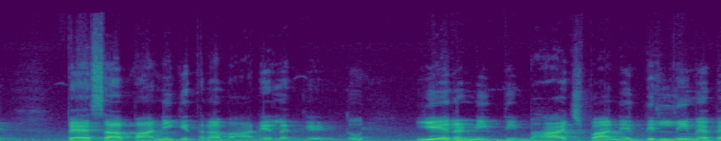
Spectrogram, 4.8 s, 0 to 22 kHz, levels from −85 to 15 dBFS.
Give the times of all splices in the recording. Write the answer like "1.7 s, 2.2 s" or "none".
2.5 s

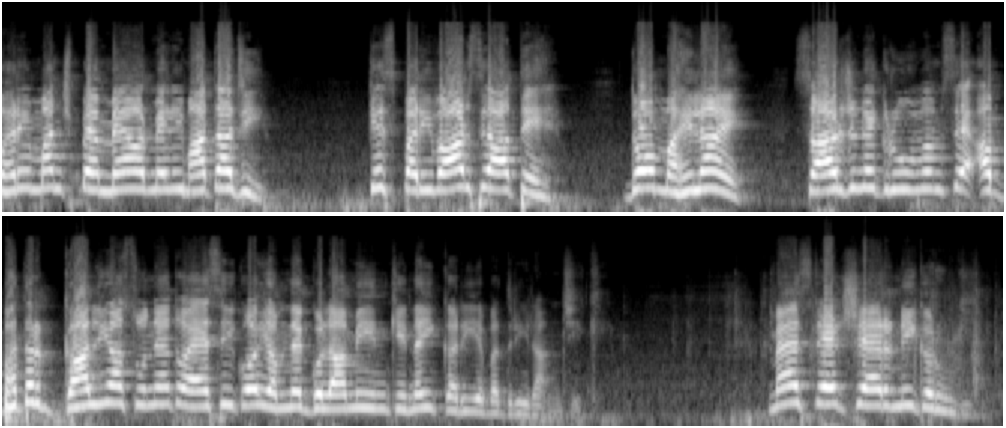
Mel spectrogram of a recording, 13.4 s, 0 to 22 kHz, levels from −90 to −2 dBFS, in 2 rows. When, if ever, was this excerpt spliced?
1.2 s

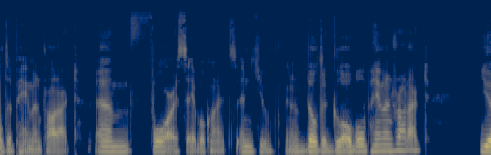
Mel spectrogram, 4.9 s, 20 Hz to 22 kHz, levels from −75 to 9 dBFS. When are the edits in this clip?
none

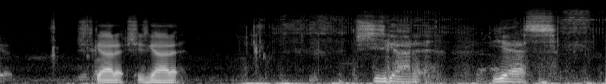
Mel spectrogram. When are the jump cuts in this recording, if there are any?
none

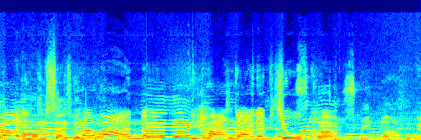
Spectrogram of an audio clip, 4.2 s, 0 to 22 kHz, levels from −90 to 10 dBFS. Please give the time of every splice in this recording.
1.5 s

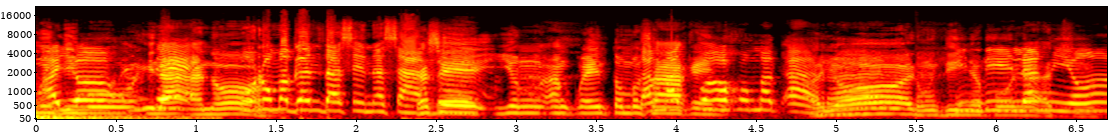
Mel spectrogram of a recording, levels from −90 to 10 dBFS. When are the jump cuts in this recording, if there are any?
5.5 s

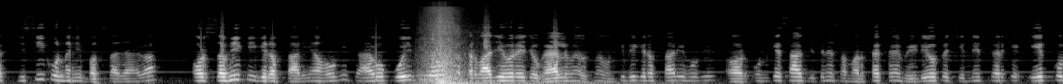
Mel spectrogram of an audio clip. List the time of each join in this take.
4.6 s

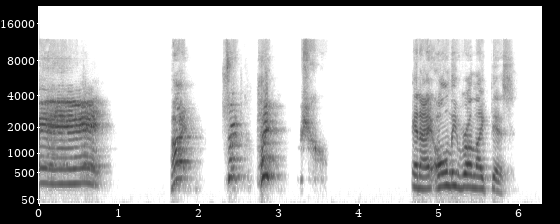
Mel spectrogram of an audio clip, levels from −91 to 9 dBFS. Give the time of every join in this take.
none

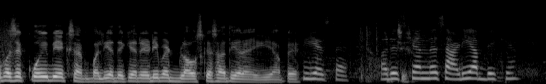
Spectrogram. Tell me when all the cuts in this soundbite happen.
none

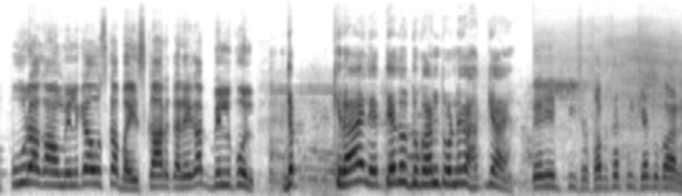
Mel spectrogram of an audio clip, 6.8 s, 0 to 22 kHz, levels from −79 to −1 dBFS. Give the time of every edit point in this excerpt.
2.6 s, 5.2 s

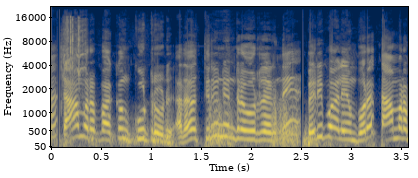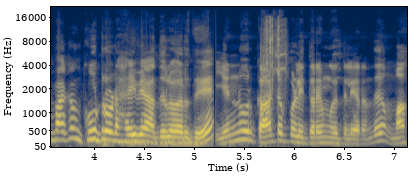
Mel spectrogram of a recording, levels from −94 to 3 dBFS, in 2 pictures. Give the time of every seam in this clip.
5.2 s

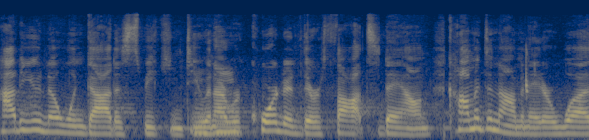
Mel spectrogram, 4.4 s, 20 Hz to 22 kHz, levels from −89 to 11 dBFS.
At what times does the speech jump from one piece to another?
3.3 s

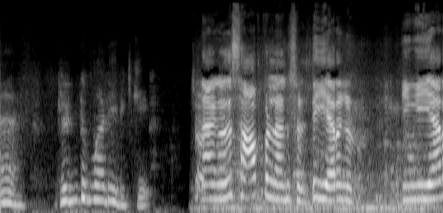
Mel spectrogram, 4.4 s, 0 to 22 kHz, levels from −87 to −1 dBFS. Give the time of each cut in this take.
1.9 s

